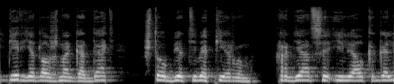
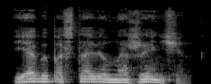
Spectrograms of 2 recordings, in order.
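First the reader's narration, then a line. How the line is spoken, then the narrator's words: Said quietly. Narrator (Russian): сказал таджик негромко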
